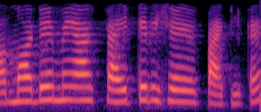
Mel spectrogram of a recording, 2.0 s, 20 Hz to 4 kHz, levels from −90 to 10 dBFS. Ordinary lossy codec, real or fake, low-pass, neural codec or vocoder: none; fake; 3.6 kHz; autoencoder, 22.05 kHz, a latent of 192 numbers a frame, VITS, trained on one speaker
